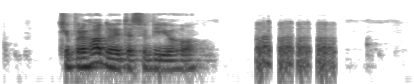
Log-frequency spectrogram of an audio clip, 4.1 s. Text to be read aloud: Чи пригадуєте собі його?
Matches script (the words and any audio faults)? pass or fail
fail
